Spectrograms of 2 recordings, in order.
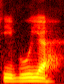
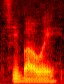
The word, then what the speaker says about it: Sibawayh: Siba dan waih ya, berakhiran waih. Ya kalau para ahli hadis mereka enggan menyebut waih. Ya tapi iyah ya, mereka membacanya itu sibuyah. Kalau para ahli ilmu nahu ya mereka biasa menyebut Sibawayh.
